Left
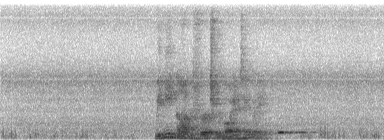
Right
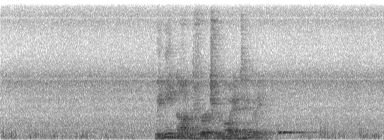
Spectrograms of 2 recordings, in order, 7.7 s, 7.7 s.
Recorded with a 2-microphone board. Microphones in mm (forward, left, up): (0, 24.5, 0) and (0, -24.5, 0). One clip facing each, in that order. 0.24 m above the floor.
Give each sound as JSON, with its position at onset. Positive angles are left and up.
{"t": 3.1, "sound": "a man speaking", "side_deg": 25, "distance_m": 1.1}
{"t": 5.5, "sound": "a cowbell", "side_deg": 40, "distance_m": 1.0}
